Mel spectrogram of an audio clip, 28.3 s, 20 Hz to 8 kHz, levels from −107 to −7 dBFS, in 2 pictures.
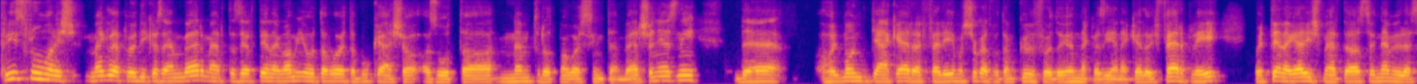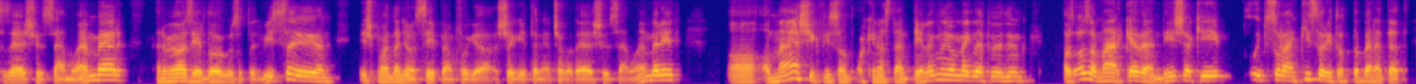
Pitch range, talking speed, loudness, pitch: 115-160 Hz, 175 wpm, -25 LUFS, 130 Hz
